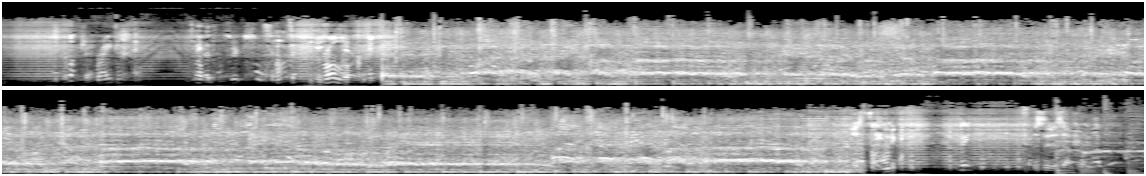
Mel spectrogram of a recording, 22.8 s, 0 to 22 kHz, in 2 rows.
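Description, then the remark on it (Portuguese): A large crowd of English football fans chants a song together in a stadium, loud and continuous for around fifteen seconds, with a heavy droning buzz underneath before it cuts away. “e, para surpresa de muitos, tornou-se hino dos torcedores ingleses na Copa da Rússia em 2018.”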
